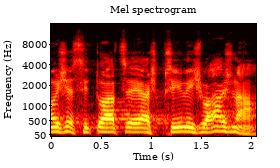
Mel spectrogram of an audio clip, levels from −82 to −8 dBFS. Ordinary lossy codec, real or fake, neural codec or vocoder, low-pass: AAC, 96 kbps; fake; vocoder, 44.1 kHz, 128 mel bands every 512 samples, BigVGAN v2; 14.4 kHz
